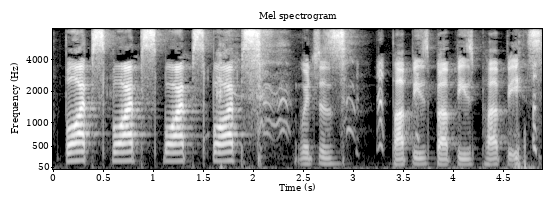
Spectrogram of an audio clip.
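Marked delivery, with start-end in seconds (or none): 0.1-2.0 put-on thick Brazilian accent, loud, drawn out, calling out. Retelling how a Brazilian man called the puppies at feeding time: thick Brazilian accent. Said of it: "with his thick Brazilian accent starts saying".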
